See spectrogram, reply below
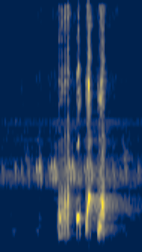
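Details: A single bright, liquid phrase from a decoy bulbul: several quick chortling notes rising to a clear whistled peak, with a thin high pulsing buzz behind.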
